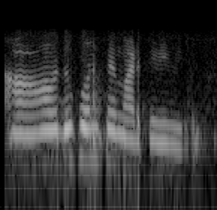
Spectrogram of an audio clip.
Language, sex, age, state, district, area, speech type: Kannada, female, 18-30, Karnataka, Bangalore Rural, rural, conversation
